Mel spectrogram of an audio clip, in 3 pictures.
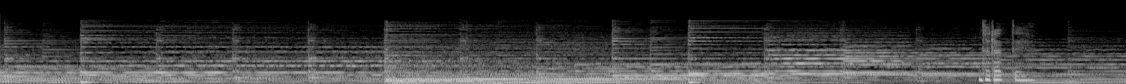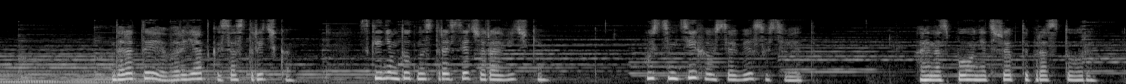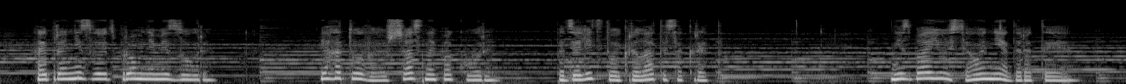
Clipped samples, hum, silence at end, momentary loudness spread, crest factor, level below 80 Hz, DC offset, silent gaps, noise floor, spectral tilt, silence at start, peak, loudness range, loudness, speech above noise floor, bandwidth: under 0.1%; none; 0 s; 17 LU; 16 dB; -40 dBFS; under 0.1%; none; -43 dBFS; -6 dB/octave; 0 s; -6 dBFS; 3 LU; -22 LUFS; 22 dB; 8.8 kHz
